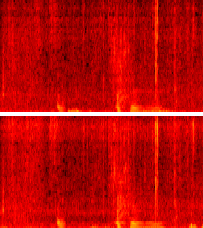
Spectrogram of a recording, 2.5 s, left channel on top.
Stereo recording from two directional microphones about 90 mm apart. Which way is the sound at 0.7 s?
35° right (ahead or behind).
